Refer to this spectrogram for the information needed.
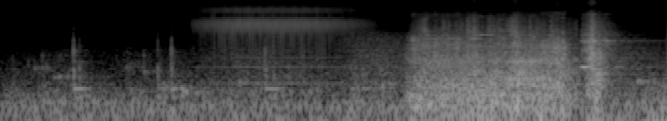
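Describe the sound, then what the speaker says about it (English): A door opening in the stealth game Splinter Cell: Chaos Theory, a mechanical creak with a sustained whine, then a louder rolling slide, heard quietly with no talk. "And his door makes sound."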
